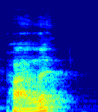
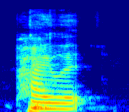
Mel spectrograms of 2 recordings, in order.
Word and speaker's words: Pilate: Pilate. – Pilate, the Roman governor.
